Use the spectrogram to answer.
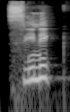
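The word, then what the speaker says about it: scenic: सीनरी यहां पे भी सी साइलेंट रहेगा। एस सी ई एन आई सी क्या पढ़ेंगे? सीनिक सीनिक पढ़ेंगे।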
